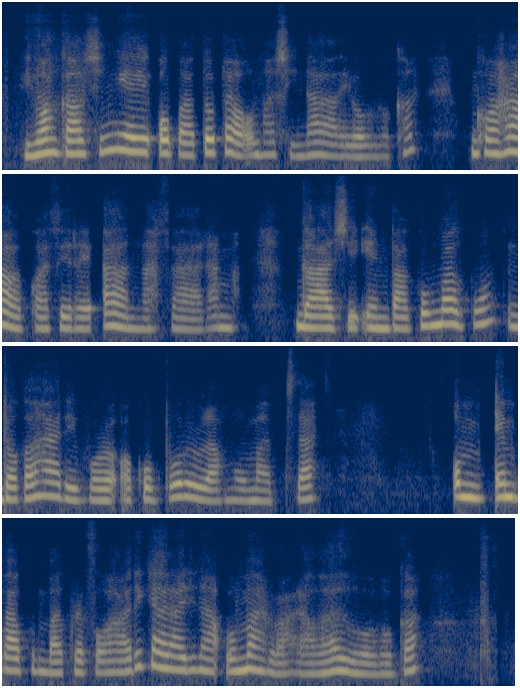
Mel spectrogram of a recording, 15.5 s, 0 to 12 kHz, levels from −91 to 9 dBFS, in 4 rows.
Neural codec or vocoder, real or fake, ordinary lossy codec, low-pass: codec, 16 kHz in and 24 kHz out, 0.6 kbps, FocalCodec, streaming, 2048 codes; fake; Opus, 16 kbps; 10.8 kHz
